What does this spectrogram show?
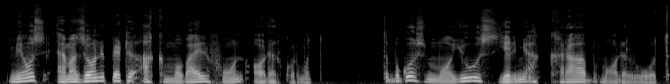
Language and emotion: Kashmiri, sad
